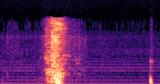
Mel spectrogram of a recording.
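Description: A single short, breathy vocal burst from a man, about half a second in, much quieter than his speech, then a faint click near the end.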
